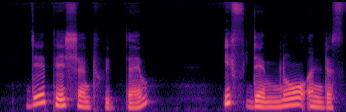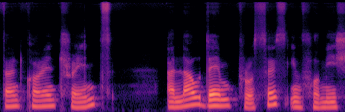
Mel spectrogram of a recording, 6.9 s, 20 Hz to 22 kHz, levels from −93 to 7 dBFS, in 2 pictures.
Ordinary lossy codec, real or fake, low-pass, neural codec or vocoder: none; fake; none; autoencoder, 48 kHz, 32 numbers a frame, DAC-VAE, trained on Japanese speech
